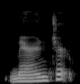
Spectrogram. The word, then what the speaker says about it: Maringer: And today we have Joe and Martha Maringer, hard G.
